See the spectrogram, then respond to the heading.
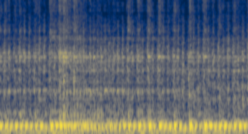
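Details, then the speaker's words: Suzuki Satria Hiu motorcycle before an engine rebuild. A harsh, rapid "krek krek" rattling clatter rides over the exhaust beat. The owner suspects the crankshaft bearing and later replaced the bearings, seals, piston and block. "Jadi bunyi krek krek krek krek krek gini nih."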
